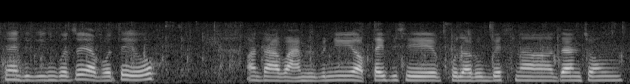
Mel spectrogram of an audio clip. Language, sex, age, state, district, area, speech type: Nepali, female, 30-45, West Bengal, Kalimpong, rural, spontaneous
